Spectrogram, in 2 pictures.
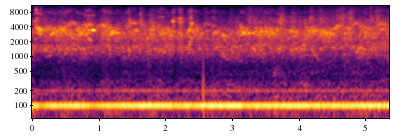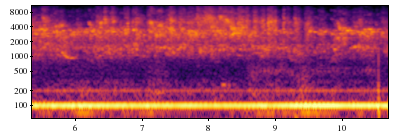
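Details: Budgerigars during mating: continuous dense chattering and harsh squawks with no clear pauses, a rasping warble filling the whole stretch over a steady low electrical hum.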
